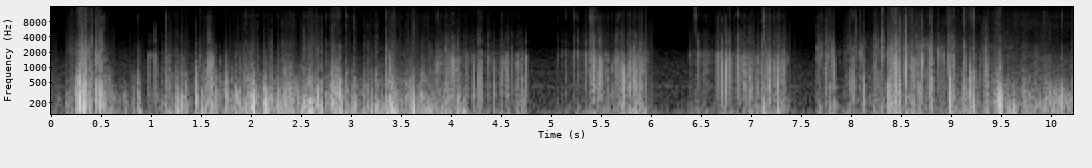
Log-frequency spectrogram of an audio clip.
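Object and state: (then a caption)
Knit fabric shower glove. A grey knitted polyester exfoliating shower glove is pulled over a microphone, and bare hands with long nails rub and scratch its soft, hollow knit surface. The result is dense, muffled scratching and rustling with a heavy low rumble underneath. The sound drops out briefly around the middle before the scratching resumes.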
